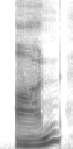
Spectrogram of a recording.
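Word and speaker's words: 安: প্রথমটা আন, এটা হলো ফার্স্ট টোন, মানে গলার স্বরটা একদম সমান, একটা হাই পিচে থাকবে আ ন।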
